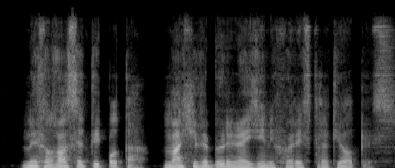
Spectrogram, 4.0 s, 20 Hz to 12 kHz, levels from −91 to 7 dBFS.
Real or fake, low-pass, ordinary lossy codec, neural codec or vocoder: fake; 10.8 kHz; Opus, 64 kbps; codec, 44.1 kHz, 1.7 kbps, Pupu-Codec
